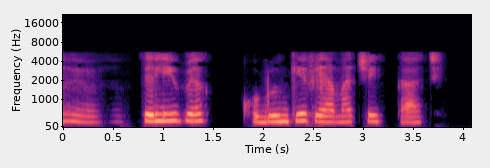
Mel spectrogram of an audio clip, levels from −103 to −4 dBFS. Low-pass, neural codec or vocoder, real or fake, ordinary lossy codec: 5.4 kHz; codec, 16 kHz, about 1 kbps, DyCAST, with the encoder's durations; fake; MP3, 24 kbps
